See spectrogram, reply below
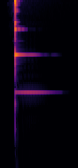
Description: Crystal

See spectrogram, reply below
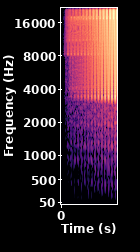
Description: Laser effector

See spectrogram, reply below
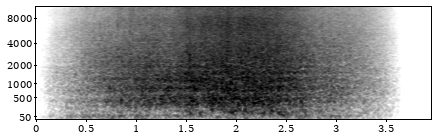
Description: Ocean wave

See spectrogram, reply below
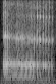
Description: burp; Simpsons

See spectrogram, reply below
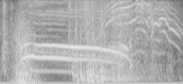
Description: scream; Family Guy

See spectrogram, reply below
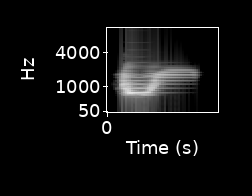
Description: Boing spring

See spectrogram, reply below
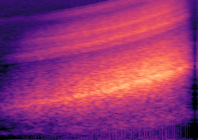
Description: Breathy up

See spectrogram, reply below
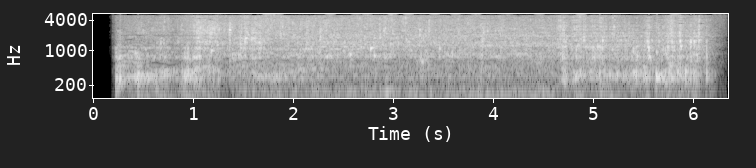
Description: toilet flushing

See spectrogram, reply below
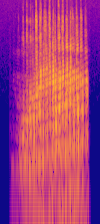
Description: Slime gun

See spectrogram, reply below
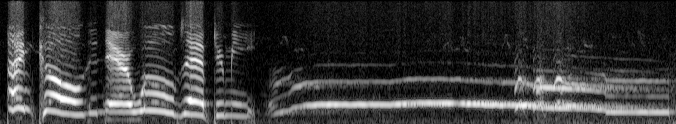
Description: wolves; Simpsons

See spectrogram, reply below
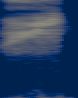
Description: Air can

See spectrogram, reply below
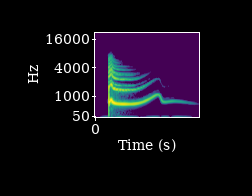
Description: Boing rebound

